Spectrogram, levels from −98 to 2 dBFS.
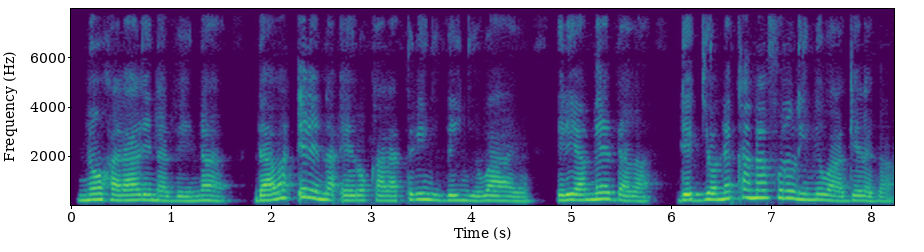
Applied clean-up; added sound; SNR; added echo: neural mask model Resemble Enhance denoiser.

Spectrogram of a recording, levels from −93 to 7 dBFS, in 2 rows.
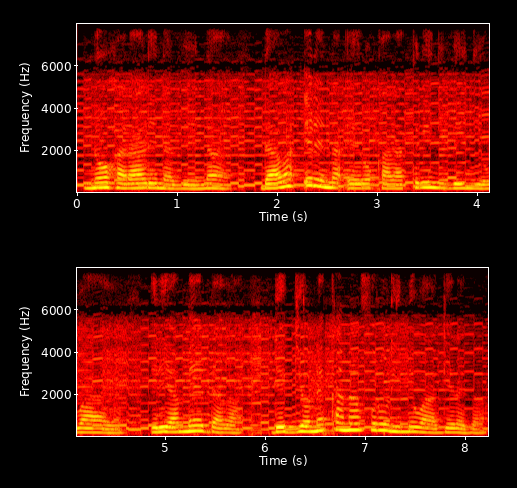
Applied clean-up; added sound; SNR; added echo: none; Guitar; 12 dB; none.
